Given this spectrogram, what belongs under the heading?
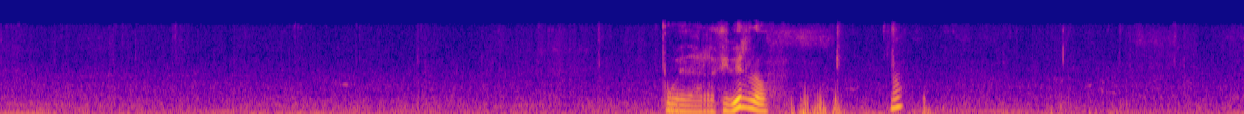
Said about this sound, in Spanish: Cuando llueve así flojo, es como si los charcos tuviesen pulgas, la verdad.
